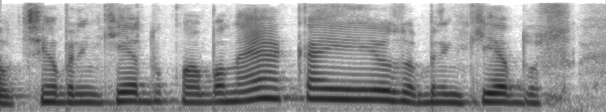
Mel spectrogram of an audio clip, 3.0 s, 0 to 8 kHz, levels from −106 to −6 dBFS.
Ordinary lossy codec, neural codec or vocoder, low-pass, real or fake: MP3, 64 kbps; codec, 16 kHz, 8 kbps, FunCodec, trained on LibriTTS, 25 frames a second; 7.2 kHz; fake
